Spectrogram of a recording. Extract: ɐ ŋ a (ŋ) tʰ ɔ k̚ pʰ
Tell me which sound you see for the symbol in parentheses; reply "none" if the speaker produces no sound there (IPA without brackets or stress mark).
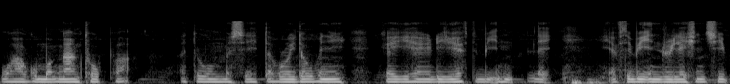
ŋ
